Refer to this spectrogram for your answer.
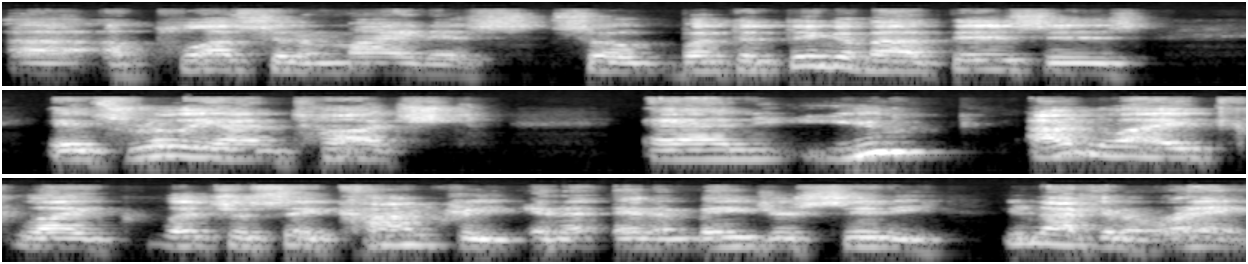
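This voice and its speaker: The speaker is a man with a fairly high pitch. He talks at a fairly slow pace with lively intonation. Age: 60s. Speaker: retired online entrepreneur, website rental business. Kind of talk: interview answer. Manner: hesitant, many fillers.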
